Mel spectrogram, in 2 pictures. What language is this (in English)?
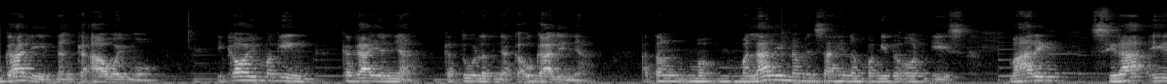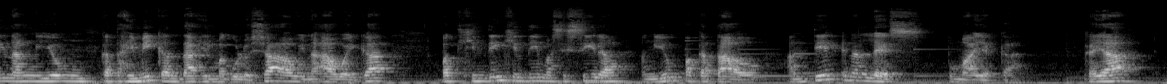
Filipino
